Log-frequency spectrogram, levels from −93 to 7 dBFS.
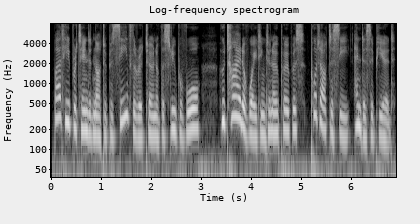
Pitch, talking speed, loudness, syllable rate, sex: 190 Hz, 225 wpm, -17 LUFS, 6.1 syllables/s, female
